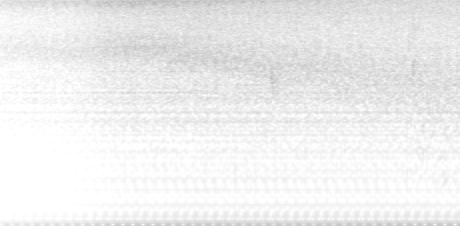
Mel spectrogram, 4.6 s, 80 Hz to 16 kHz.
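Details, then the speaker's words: Melonare MA-1 10-watt solid-state portable guitar amp on clean channel: steady hiss with low buzzing hum swelling as volume is turned up then holding, easing when a cable is unplugged; source unconfirmed, room fan audible; amplifier hiss and hum. "So that's quite a bit of noise there. Yeah, it's not exactly peaking, but you can play through it, and I'll demonstrate that right now."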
